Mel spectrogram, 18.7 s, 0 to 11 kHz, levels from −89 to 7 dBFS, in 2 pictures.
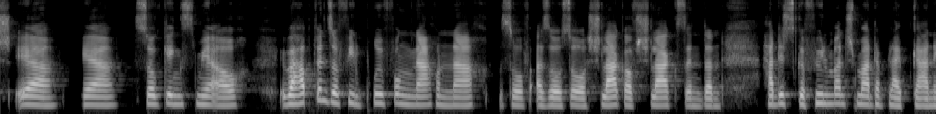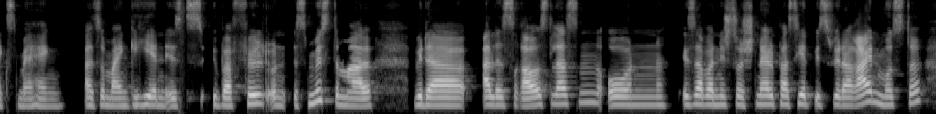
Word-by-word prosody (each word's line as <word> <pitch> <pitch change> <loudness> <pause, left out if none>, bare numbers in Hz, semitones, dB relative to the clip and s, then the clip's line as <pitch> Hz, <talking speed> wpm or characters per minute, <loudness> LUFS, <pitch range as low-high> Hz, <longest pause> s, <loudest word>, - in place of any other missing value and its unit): ,ja, 190 -2 +2 0.2
ja, 195 -1 0 0.2
so 215 -1 -2
ging's 215 0 -4
mir 205 -2 -1
auch. 185 +1 -1 0.3
Überhaupt, 230 +3 +3
wenn 310 -2 -2
so 245 -2 +2
viele 235 -3 -7
Prüfungen 230 -1 -4
nach 195 0 +2
und 195 -3 -10
nach 185 0 0
so 185 -2 -4
f 175 - -12
also 180 0 -1
so 175 -1 -2
Schlag 185 +3 +2
auf 180 -1 0
Schlag 185 0 +2
sind, 175 -2 -8
dann 170 -1 -1 0.4
hatte 205 +1 0
ich 225 - 0
das 225 - -6
Gefühl 225 +2 -2
manchmal, 220 -2 -1
da 210 - -5
bleibt 175 -2 -4
gar 175 -1 +1
nix 175 0 -7
mehr 170 -1 -5
hängen. 165 -1 -7 0.2
Also 185 +1 -3
mein 175 -1 -1
Gehirn 190 0 -1
ist 170 - -5
überfüllt 180 +5 +3
und 180 -1 -4
es 185 - -7
müsste 285 +2 -1
mal 175 -2 +4 0.4
wieder 185 -2 +6
alles 190 -1 +1
rauslassen 215 +7 +3
und 195 -1 -2
ist 200 +2 -3
aber 200 -1 +4
nicht 195 0 -5
so 195 - -2
schnell 205 +2 +1
passiert, 210 +1 0
wie's 195 0 -6
wieder 185 -2 +2
reinmusste 215 +2 +3
195 Hz, 180 wpm, -26 LUFS, 180-215 Hz, 0.4 s, wieder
